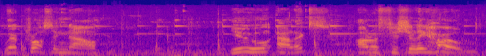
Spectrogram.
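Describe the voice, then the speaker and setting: A man playing a loyal, older noble uncle in an audio game, speaking in a measured, dryly honest, reassuring way. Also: high-pitched, lively intonation, noisy background, exaggerated voice. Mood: gentle, dry. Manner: measured, reassuring, dry humour. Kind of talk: audio game drama acting. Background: horse hooves and outdoor ambience.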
